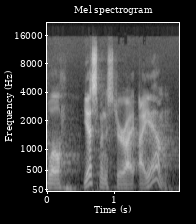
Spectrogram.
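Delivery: ordinary talk, nothing marked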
